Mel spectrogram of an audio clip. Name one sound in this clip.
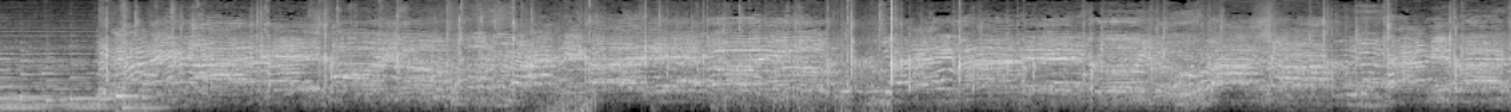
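A large group of children sing together outdoors.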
